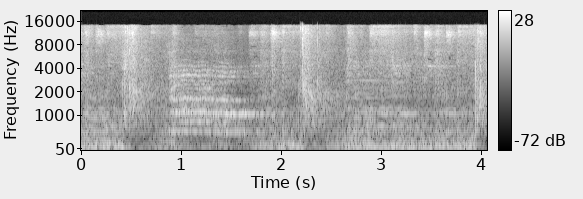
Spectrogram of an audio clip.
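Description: Mixed choir singing with accompaniment, held sung notes broken by strong accents that come roughly every second and a half to two seconds.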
